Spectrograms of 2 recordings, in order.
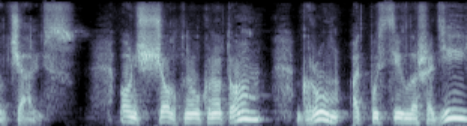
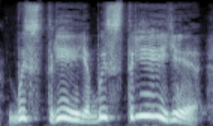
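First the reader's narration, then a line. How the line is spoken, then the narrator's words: Shouted. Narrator (Russian): закричала она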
